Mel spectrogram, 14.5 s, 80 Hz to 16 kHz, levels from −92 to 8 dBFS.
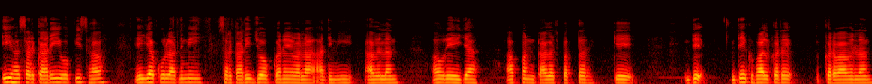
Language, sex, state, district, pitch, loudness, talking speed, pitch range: Bhojpuri, male, Jharkhand, Sahebganj, 150 Hz, -32 LUFS, 105 wpm, 145-155 Hz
